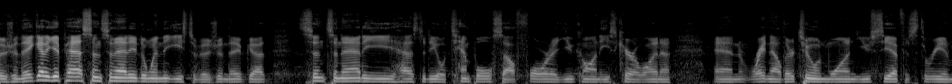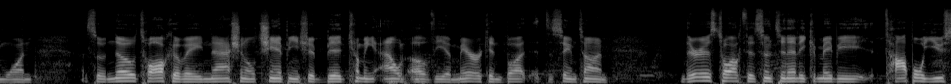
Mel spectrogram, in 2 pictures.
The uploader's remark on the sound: Live from The Union Pub and Grill.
